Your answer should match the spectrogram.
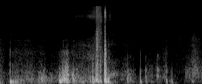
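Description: Handling noise from a phone camera being moved about: irregular low knocks and rustles, with one sharp click about a second in.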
